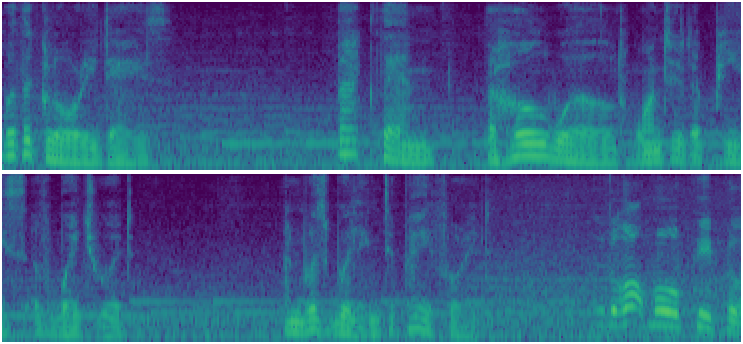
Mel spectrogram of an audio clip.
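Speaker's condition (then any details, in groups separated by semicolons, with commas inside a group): No condition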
